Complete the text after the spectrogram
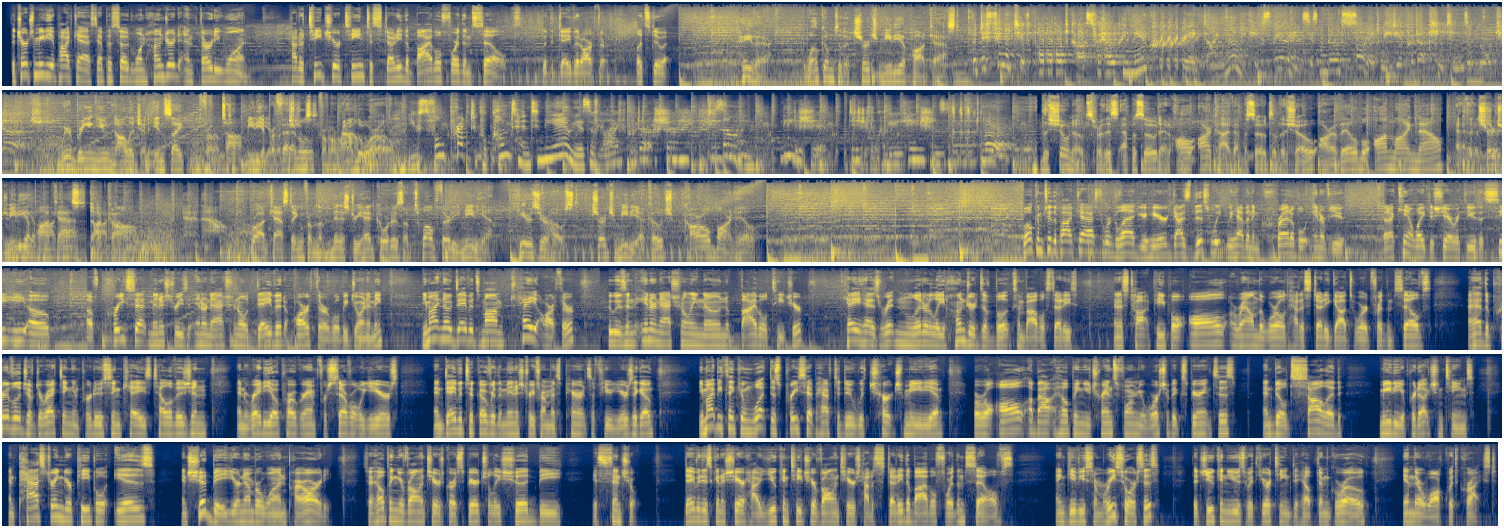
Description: This week we have an incredible interview that we can’t wait to share with you.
